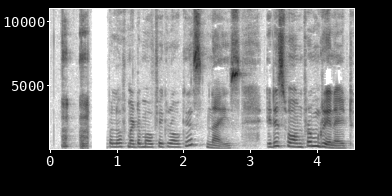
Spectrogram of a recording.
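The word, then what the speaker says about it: gneiss: Name इसका हम pronounce करते हैं नाइस.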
